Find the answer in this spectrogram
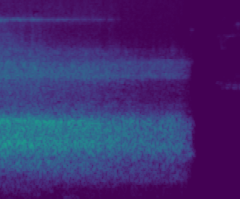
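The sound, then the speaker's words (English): A single long, deliberately vocalized inhale drawn in through the mouth during breath-listening mantra practice, a steady breathy rush lasting nearly two seconds before stopping abruptly, fairly loud, with no talking. “And if you listen to the breath, you'll hear that the inhale has a certain sound.”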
